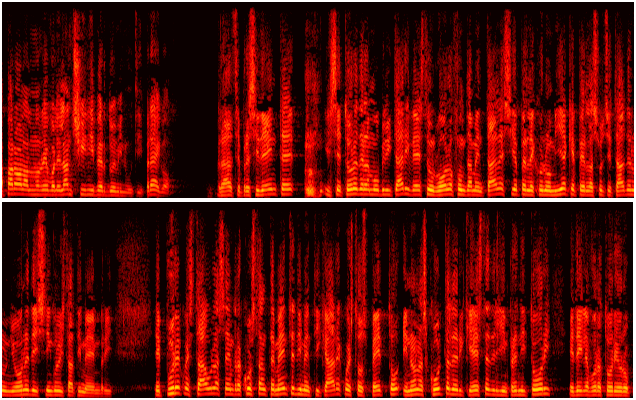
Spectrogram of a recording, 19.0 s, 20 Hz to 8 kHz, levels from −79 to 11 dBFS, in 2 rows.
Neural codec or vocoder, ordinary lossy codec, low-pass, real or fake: none; none; none; real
